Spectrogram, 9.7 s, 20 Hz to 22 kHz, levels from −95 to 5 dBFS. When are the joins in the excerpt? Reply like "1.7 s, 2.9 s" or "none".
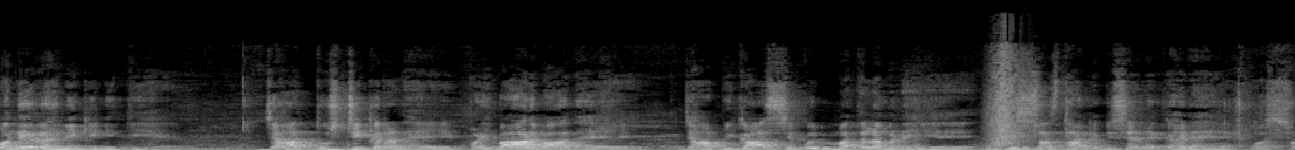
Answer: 7.4 s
